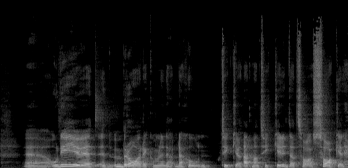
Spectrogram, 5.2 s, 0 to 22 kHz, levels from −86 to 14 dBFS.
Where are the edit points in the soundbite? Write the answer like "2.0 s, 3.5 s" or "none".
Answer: 1.4 s, 3.7 s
